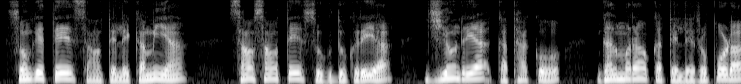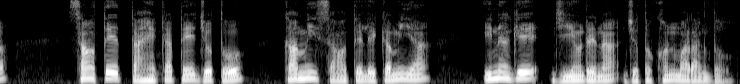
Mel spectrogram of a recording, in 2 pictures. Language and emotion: Santali, neutral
